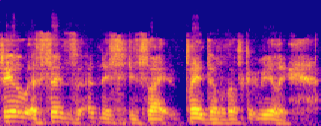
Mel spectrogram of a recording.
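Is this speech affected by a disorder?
Yes: motor neuron disease; first physiotherapist Amy Parkes, occupational therapist help with gadgetry.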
